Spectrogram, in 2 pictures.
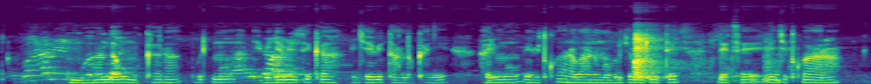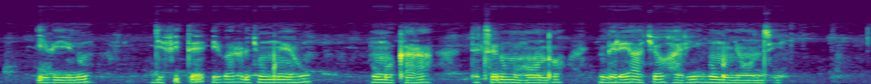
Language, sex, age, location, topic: Kinyarwanda, male, 25-35, Kigali, government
